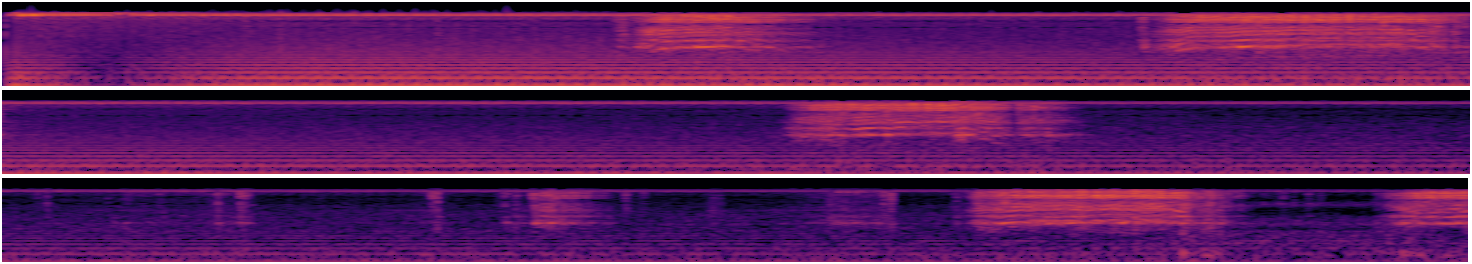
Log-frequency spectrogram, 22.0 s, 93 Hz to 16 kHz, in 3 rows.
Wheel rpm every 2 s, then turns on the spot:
0, 20, 10, 80, 0, 20, 30, 0, 10, 30, 60.
20-22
